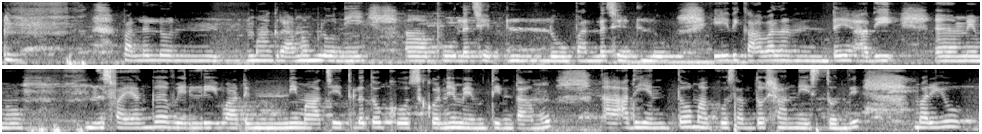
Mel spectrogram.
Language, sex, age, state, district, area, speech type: Telugu, female, 18-30, Telangana, Jayashankar, rural, spontaneous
